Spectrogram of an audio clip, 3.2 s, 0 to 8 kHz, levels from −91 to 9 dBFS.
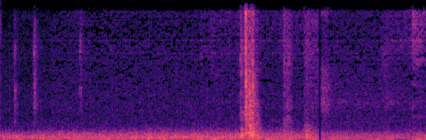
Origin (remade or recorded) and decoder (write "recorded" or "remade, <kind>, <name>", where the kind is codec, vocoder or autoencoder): remade, vocoder, BigVGAN v2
